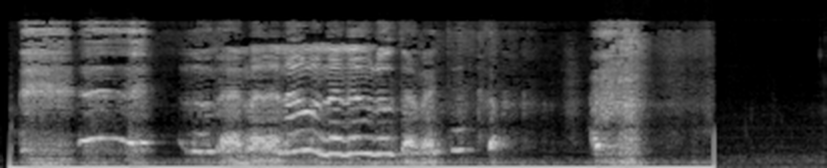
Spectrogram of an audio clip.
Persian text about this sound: گریه و ناله یکی از دانش آموزان دختر در افغانستان بود که ظاهراً بعد دنبال تصمیم طالبان مبنی بر تداوم بسته ماندن دروازه های مکتب ها برای دختران بالاتر از صنف ششم به شدت پریشان و مایوس شده.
